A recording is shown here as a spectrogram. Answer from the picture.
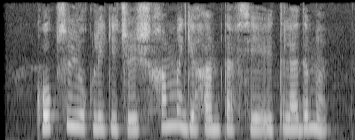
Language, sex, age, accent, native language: Uzbek, female, 18-24, Qashqadaryo, Uzbek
